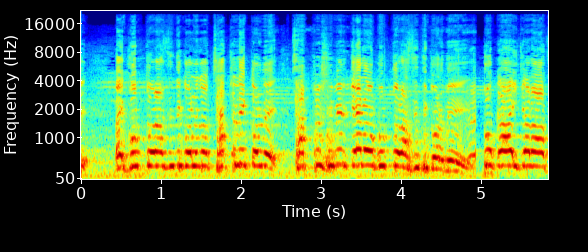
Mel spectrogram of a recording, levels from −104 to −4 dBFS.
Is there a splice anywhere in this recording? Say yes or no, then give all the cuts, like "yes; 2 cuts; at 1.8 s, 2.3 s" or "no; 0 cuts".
yes; 2 cuts; at 2.6 s, 4.9 s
